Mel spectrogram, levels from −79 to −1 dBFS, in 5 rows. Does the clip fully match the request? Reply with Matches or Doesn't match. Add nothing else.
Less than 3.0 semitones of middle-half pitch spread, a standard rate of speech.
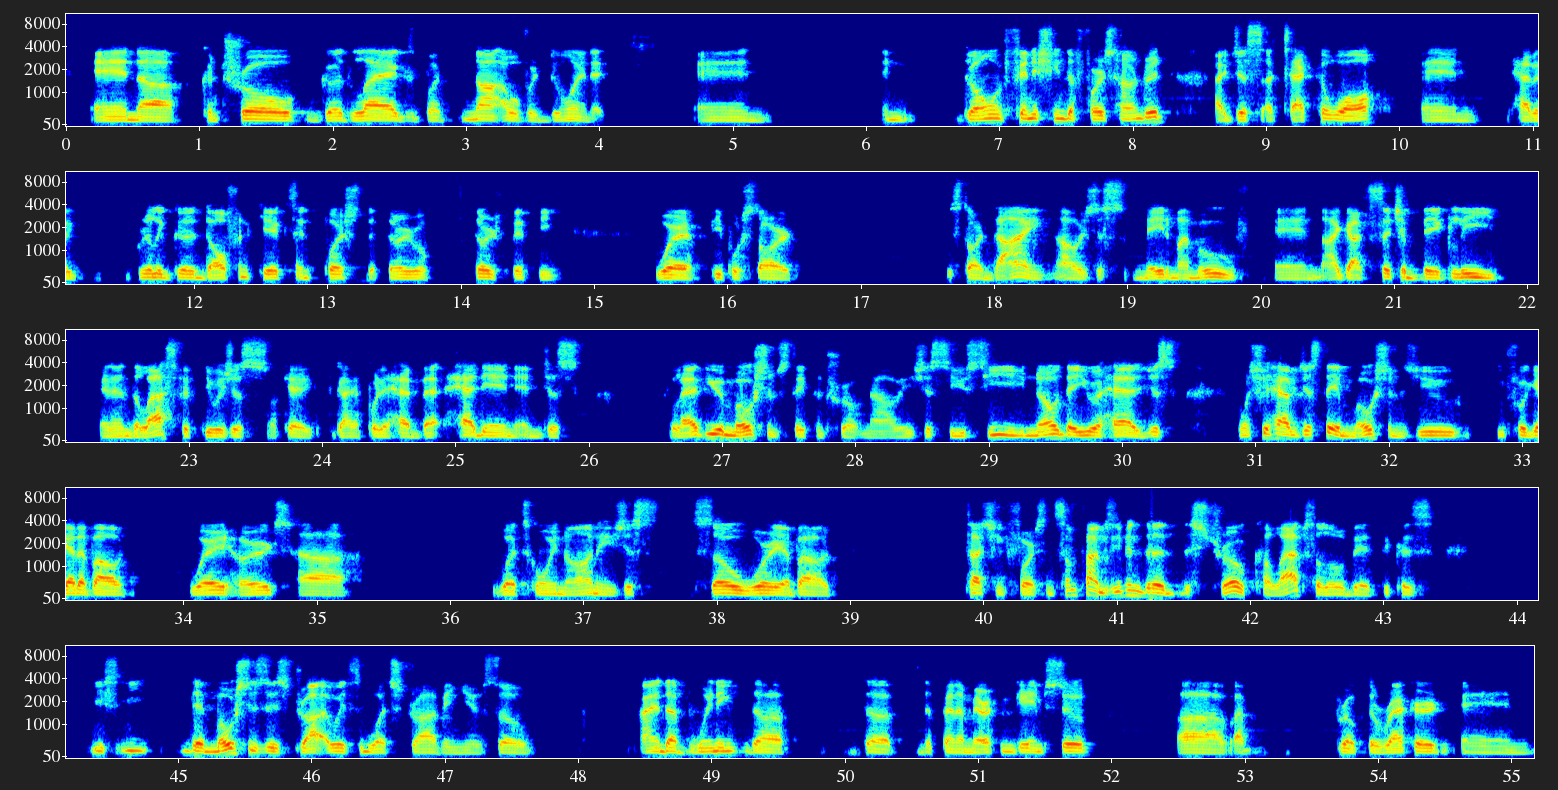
Matches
